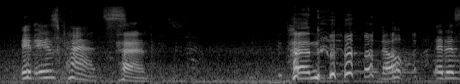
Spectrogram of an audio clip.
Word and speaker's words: Pence: It rhymes with Pence. Pence? Mike Penn. Pants. It is Pence.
